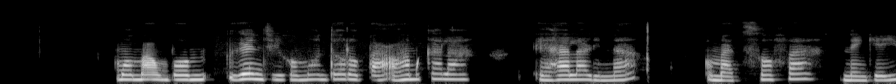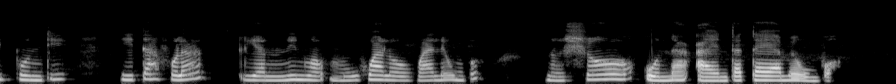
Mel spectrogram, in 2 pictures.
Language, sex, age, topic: Oshiwambo, female, 18-24, finance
